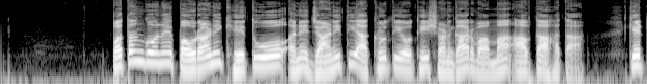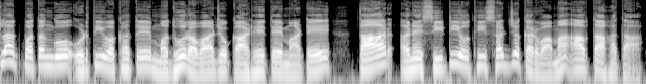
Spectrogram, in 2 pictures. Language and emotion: Gujarati, neutral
